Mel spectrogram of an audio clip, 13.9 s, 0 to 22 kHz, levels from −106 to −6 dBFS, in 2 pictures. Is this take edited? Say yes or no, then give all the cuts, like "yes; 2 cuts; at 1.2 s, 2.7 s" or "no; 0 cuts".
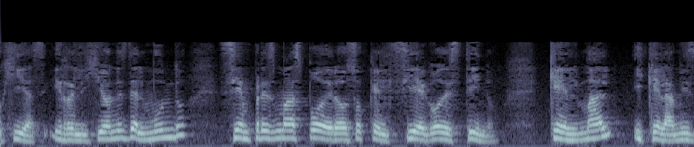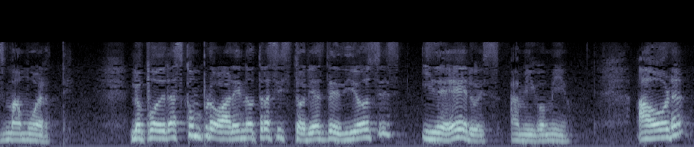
no; 0 cuts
